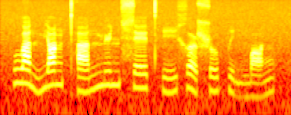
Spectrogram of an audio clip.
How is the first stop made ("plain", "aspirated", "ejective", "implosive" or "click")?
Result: aspirated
